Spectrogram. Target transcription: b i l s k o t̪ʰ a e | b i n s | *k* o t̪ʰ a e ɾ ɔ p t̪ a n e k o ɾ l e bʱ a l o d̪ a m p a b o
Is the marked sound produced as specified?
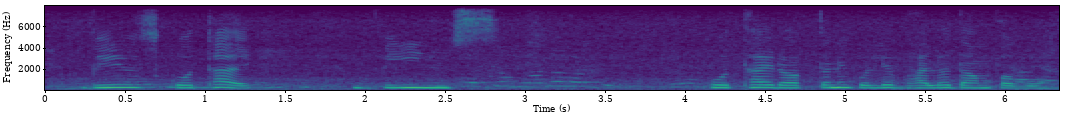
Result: yes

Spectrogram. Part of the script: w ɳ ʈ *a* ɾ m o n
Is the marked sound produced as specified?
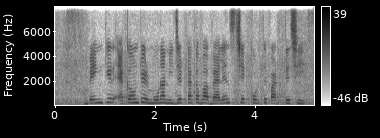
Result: no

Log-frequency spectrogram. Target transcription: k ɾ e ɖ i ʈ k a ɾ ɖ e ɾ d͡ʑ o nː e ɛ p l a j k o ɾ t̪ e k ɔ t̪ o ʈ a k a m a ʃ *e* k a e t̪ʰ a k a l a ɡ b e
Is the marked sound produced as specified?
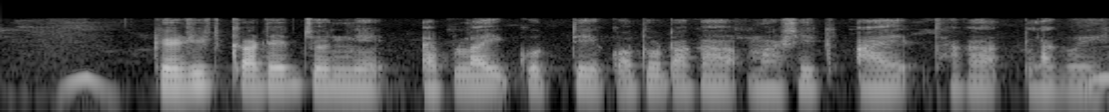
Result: no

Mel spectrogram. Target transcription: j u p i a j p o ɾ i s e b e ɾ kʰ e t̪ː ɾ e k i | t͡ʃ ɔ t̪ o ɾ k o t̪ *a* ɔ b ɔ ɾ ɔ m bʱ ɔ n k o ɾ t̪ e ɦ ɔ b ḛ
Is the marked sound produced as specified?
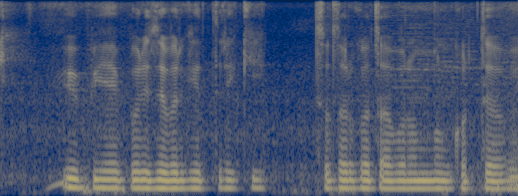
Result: yes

